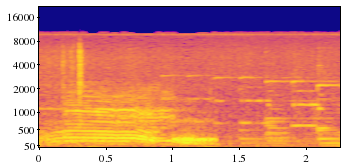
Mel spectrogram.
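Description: A black cow in a Pantanal pasture gives a long, loud, close moo that fades out, followed by quieter ambient sounds.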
